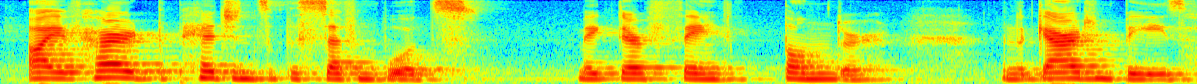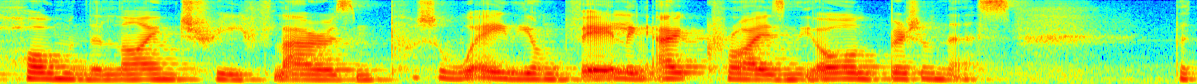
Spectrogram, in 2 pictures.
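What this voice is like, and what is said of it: Put-on Cork Irish accent. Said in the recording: “I'll go with a Cork accent.”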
